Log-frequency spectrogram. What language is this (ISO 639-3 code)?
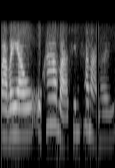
brx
